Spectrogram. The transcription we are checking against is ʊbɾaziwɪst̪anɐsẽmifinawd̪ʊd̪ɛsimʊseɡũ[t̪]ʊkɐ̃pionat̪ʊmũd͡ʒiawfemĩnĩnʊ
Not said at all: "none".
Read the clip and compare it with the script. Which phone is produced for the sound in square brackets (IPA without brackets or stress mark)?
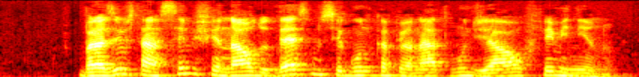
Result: d̪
